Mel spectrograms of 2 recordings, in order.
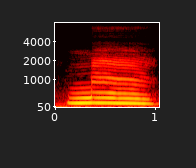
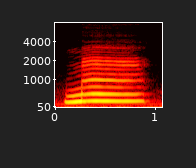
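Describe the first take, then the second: First: The pitch is low and falls. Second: The pitch stays level and flat. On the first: "the second" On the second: "it is the first, the second, and the third tones together"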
